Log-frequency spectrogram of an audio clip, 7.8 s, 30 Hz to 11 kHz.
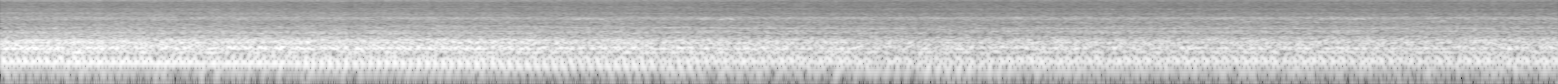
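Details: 2002 Pontiac Grand Prix 3800 V6 at idle, no check-engine light, alternator overheating; faint intermittent thumping pulls the idle down. Uneven idle with a loose irregular thump about three times a second under steady drone: rough idle, cause unclear.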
